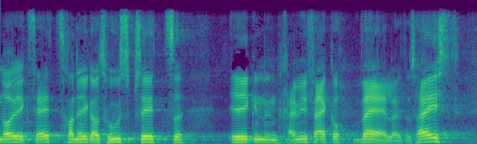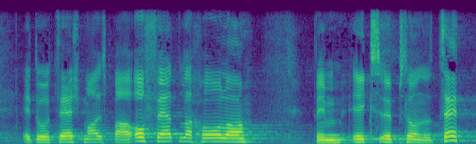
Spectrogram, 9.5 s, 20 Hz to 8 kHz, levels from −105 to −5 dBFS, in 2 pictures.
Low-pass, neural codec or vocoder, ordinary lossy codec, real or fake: 7.2 kHz; none; none; real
